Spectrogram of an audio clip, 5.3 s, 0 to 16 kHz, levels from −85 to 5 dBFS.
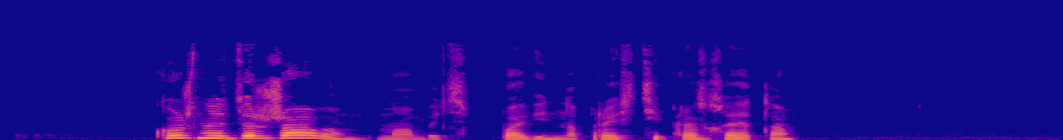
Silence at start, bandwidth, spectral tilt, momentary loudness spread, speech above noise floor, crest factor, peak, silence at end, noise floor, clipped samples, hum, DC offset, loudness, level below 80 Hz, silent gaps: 0.8 s; 11 kHz; -6.5 dB/octave; 16 LU; 52 dB; 20 dB; -8 dBFS; 1.35 s; -78 dBFS; under 0.1%; none; under 0.1%; -26 LUFS; -80 dBFS; none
